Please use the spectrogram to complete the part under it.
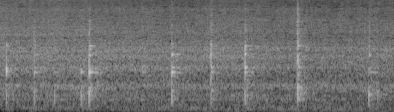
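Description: A spoon stirs sabudana and carrot kheer in a pan, making quiet scraping taps at an irregular pace over a low, soft bubbling.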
